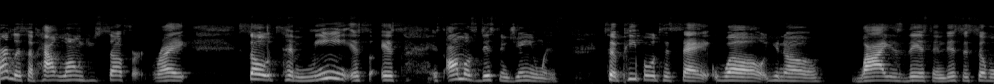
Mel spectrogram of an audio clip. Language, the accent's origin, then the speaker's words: English; Midwest, United States; I grew up in the Midwest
